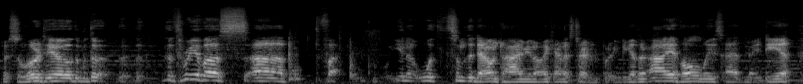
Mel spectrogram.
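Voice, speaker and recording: A man's voice: medium pitch, a little fast, sharp tone, faint music behind, lightly acted. A man voicing a male orc scientist who rambles hesitantly about his invention. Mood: rambling.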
